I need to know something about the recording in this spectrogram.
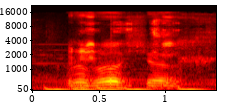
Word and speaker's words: Rebocho: The pronunciation, by the way. Pedro Rebocho. Rebocho.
